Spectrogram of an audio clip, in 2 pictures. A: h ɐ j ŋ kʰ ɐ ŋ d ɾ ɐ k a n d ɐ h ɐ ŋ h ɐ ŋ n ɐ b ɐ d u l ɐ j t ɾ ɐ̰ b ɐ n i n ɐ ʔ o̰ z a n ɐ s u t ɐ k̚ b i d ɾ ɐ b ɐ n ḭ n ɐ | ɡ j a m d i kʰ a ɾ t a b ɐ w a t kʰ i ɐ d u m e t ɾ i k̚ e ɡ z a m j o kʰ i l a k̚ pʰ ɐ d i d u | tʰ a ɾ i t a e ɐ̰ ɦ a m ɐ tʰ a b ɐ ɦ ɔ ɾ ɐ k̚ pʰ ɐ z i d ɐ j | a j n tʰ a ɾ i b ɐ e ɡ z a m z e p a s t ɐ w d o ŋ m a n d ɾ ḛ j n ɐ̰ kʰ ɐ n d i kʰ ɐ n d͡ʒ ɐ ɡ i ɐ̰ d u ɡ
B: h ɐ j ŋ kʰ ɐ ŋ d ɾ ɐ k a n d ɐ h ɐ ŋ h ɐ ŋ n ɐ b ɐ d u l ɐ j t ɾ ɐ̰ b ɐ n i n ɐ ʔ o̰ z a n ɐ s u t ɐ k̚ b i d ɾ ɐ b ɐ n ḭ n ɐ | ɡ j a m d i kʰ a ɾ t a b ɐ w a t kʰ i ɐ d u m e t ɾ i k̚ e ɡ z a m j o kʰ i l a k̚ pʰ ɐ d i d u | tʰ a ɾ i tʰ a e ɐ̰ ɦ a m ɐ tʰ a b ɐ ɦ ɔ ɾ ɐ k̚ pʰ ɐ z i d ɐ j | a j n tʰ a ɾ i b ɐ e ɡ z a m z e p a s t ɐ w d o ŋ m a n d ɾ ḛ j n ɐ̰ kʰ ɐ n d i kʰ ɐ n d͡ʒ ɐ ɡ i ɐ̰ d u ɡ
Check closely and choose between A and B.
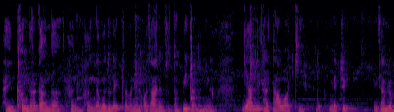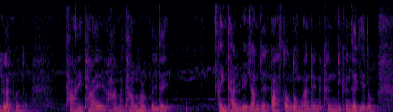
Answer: B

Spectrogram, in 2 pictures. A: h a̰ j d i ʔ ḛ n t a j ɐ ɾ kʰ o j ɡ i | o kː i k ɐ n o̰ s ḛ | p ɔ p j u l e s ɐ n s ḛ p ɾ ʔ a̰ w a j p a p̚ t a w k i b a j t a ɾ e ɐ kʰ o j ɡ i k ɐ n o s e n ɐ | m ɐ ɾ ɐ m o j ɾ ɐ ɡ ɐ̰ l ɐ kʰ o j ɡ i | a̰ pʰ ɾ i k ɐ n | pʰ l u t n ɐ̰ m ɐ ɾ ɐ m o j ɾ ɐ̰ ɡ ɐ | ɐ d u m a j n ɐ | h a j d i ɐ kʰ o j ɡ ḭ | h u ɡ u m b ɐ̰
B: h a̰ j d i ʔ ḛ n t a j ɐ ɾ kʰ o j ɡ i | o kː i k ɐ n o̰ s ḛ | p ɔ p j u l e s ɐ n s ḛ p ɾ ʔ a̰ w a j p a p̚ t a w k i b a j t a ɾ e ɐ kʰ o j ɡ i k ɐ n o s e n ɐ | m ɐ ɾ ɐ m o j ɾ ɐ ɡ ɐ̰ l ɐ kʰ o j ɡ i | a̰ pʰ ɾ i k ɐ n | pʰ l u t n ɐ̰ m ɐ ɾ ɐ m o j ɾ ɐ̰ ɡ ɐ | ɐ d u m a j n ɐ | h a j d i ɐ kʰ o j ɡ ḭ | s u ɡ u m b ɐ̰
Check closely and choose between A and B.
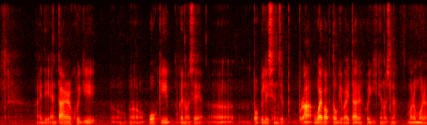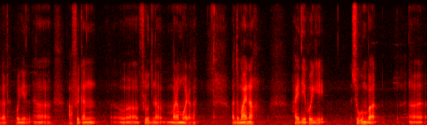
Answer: B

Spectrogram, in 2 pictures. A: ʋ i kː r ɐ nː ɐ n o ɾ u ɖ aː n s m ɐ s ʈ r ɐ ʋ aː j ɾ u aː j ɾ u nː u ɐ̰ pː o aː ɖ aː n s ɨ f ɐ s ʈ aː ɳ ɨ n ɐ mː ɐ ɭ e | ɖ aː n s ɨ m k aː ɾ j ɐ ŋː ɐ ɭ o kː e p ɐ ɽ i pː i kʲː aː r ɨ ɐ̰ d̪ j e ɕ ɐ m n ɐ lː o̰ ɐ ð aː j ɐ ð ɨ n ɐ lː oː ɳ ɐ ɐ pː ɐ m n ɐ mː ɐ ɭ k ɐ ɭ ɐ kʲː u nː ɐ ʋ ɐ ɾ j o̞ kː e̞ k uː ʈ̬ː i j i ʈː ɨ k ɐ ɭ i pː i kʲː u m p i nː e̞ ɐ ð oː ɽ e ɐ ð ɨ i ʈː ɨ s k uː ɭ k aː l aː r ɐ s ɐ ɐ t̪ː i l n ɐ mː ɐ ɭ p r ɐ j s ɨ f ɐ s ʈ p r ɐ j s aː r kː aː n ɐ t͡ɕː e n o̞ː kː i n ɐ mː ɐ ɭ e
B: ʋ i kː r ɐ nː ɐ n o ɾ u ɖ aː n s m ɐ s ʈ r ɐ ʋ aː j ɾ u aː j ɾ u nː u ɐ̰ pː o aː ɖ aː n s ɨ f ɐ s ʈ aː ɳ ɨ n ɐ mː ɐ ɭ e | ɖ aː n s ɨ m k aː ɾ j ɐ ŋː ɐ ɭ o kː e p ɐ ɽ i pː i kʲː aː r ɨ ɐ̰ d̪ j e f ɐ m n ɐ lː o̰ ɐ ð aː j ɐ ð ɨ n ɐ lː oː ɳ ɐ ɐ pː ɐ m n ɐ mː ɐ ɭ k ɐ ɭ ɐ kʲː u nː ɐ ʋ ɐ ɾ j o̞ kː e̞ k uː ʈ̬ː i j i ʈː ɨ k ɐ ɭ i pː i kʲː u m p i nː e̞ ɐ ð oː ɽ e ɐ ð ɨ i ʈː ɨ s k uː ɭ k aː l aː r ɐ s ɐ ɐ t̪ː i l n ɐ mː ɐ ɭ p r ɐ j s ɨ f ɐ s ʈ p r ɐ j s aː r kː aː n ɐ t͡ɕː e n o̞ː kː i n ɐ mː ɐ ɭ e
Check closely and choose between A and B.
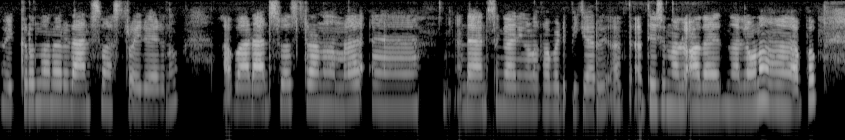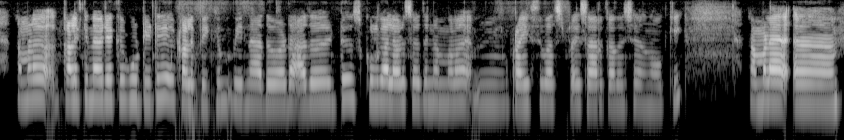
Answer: A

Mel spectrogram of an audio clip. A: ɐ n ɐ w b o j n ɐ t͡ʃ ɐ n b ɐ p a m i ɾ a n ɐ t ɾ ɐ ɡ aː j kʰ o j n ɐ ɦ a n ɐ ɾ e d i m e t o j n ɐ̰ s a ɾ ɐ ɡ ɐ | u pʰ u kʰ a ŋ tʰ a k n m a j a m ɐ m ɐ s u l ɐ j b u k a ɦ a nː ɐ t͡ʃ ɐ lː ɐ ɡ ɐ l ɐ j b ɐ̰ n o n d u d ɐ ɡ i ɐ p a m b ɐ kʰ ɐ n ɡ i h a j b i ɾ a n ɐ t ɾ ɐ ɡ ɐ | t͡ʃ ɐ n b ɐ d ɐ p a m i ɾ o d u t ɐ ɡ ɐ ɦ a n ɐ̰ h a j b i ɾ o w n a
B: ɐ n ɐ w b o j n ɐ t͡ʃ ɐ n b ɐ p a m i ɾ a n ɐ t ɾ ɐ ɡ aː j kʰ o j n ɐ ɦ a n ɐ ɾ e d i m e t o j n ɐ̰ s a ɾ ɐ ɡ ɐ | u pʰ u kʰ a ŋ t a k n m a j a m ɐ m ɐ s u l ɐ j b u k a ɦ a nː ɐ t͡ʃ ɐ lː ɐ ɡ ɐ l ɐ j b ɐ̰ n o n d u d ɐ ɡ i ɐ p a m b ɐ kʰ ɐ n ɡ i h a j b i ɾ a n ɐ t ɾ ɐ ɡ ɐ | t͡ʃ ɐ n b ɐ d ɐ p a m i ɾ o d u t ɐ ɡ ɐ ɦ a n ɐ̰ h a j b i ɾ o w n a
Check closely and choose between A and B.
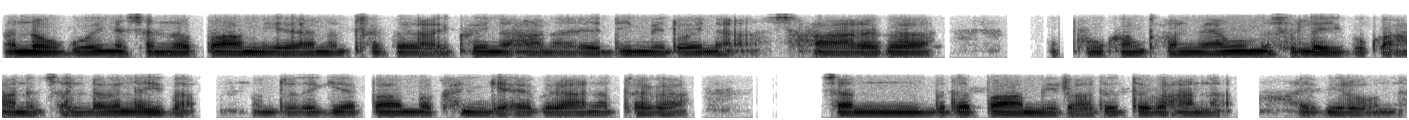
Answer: A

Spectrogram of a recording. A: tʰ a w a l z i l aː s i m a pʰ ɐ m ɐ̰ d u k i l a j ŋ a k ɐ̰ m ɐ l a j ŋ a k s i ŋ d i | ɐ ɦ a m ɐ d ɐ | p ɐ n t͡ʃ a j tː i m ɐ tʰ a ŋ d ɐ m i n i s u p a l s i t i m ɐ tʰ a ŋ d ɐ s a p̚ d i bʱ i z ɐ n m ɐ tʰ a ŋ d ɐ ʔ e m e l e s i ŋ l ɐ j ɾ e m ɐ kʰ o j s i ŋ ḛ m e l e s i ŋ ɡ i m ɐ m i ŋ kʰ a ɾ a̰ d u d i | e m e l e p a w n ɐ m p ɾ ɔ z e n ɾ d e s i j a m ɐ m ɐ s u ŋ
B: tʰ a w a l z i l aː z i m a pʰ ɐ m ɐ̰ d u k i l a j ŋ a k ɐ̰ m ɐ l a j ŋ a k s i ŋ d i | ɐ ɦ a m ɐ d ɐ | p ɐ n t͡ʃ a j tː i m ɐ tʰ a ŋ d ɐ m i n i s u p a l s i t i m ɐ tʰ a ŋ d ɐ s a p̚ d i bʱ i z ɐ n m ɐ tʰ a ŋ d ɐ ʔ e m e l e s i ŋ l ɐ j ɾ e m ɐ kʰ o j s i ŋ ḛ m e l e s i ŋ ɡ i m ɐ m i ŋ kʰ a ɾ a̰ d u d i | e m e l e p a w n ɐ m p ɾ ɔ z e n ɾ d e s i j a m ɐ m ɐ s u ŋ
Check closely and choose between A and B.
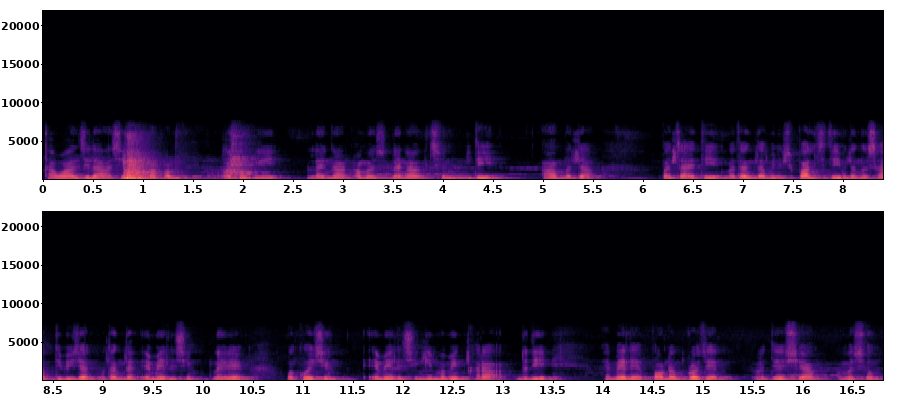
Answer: A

